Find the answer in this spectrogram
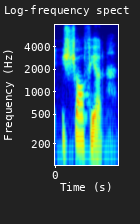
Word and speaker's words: chauffeur: शॉफियर, वन who drives a motor car, जो motor car चलाता है उसको शॉफियर बोलते। स्पेलिंग देख लो, CHAUFFEUR, शॉफियर। ठीक है, इसका COMPERE कंपेयर होता है।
